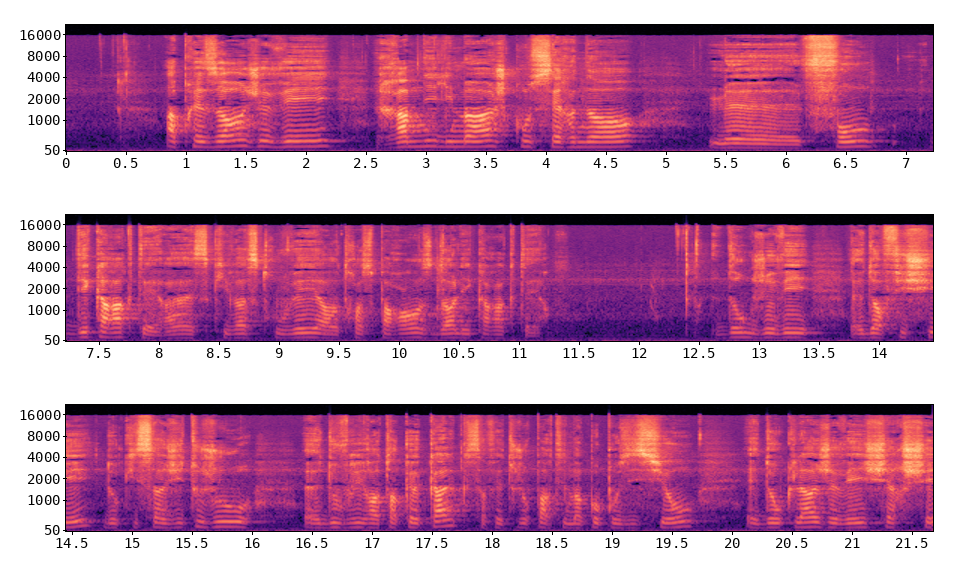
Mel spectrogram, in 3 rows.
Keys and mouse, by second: 13.8 click, 17.2 click.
